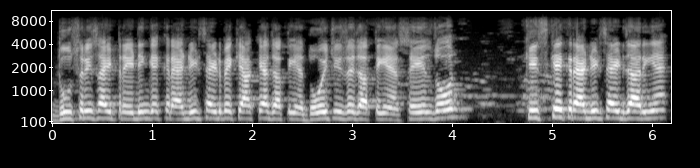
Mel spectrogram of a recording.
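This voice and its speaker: High-voiced man teaching accounts. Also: flat delivery, sharp tone, clear, resonant tone. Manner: drills students with quick questions, calls them beta. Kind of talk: classroom lecture.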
